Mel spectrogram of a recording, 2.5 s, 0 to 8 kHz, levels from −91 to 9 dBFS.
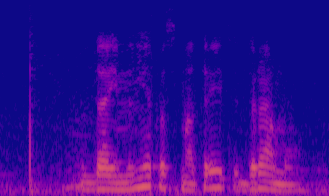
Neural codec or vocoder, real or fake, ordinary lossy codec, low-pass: none; real; Opus, 16 kbps; 7.2 kHz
